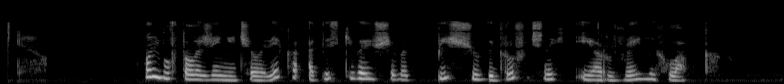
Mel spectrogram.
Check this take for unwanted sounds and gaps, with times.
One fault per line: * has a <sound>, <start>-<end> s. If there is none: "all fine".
all fine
